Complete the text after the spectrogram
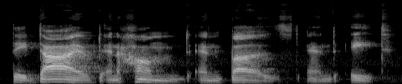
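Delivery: plain reading voice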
